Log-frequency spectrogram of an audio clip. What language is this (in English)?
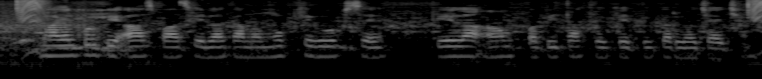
Maithili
